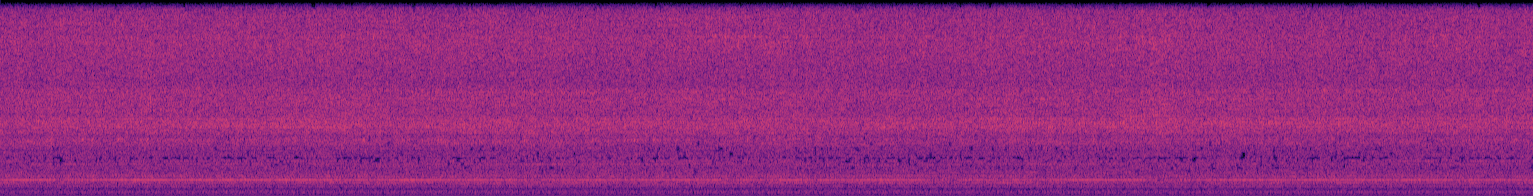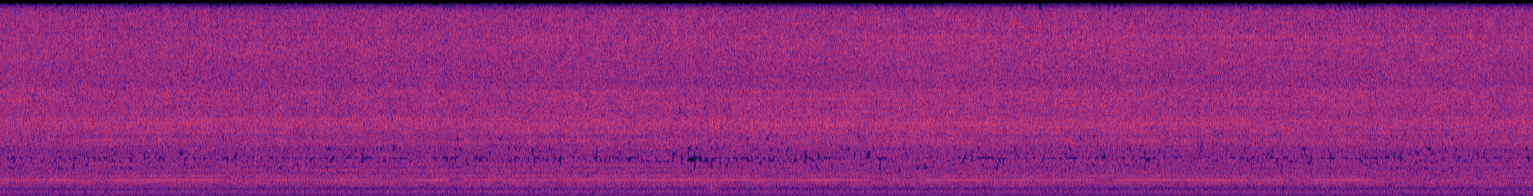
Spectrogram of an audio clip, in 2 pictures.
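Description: Steady mechanical hum and hiss with a thin, constant high whine that fades out near the end.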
